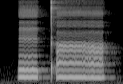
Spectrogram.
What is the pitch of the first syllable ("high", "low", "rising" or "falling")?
low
